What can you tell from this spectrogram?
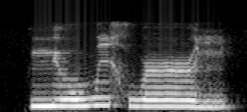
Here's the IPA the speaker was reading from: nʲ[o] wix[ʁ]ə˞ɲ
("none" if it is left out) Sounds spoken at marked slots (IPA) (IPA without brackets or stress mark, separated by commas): o, w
